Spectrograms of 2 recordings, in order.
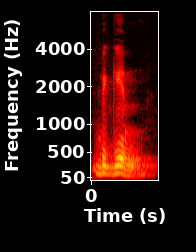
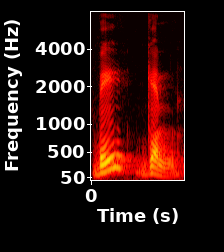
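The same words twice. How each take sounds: First: Said in the usual way. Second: "begin" broken into two separate syllables. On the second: Shown as a demonstration. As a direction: say "begin" as be, then gin, with a gap. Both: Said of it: "two syllables".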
